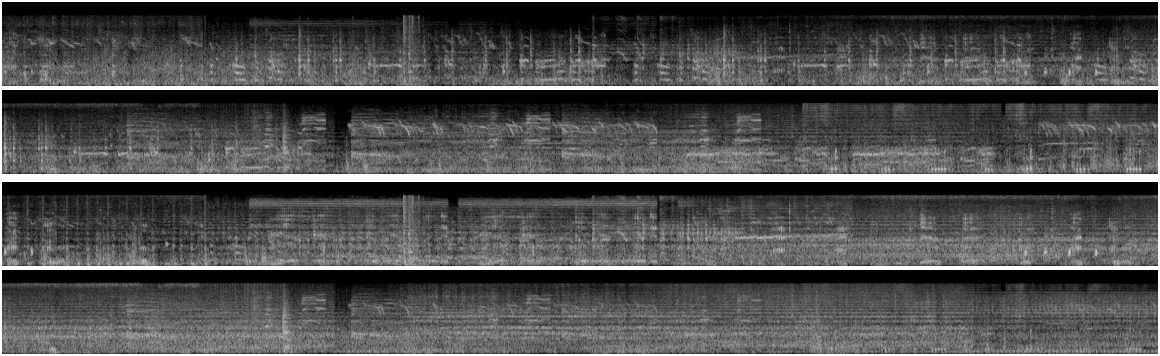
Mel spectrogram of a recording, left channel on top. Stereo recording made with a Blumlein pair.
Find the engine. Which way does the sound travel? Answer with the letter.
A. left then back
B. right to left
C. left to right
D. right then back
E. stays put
E.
